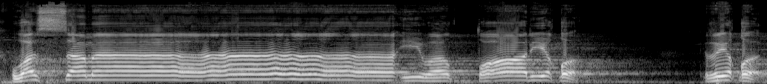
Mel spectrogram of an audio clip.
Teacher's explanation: رق یہ جو آواز ہے نا پلٹ کے آ رہی ہے، یہی قلقلہ ہے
